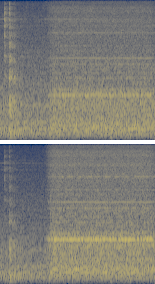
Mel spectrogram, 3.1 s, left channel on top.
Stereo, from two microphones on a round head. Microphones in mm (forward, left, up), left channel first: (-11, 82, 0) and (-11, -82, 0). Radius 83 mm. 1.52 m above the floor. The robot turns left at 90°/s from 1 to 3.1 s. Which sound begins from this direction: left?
A door slam, at 0.1 s.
